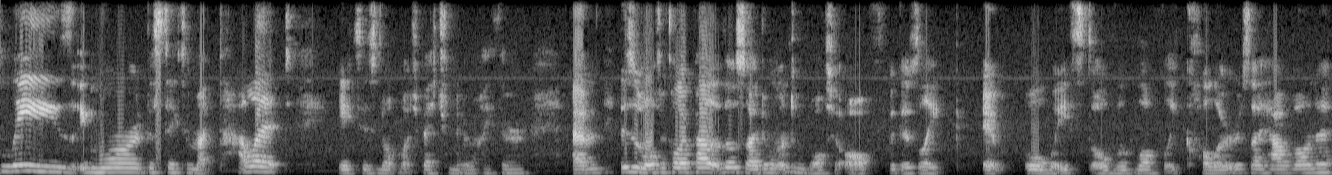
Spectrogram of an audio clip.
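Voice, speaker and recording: A woman with a fairly low pitch talks at a moderate pace with ordinary pitch variation. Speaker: art hobbyist video creator. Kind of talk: casual voiceover over art process video. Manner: voice drops lower as video goes on; rambling, hesitant with fillers.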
